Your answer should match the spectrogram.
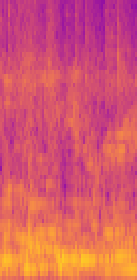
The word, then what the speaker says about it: Local Foo: It's like Kung Fu, but Local Foo.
